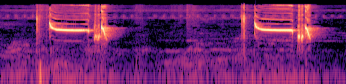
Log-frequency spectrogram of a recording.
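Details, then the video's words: Loud, chatty prinia singing: a clear whistled note that drops from high to a steady tone for about half a second, then ends in a short harsh burst; the phrase is given twice, two seconds apart, with faint background sound. "Suara Prenjak Klawu Gacor Lantang"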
